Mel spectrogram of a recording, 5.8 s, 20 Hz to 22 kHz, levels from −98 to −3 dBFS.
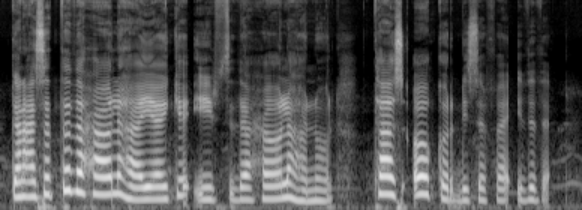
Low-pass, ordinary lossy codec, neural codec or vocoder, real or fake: none; none; none; real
